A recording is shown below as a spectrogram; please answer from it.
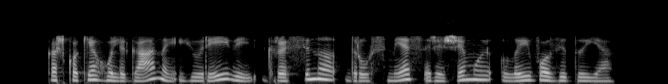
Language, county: Lithuanian, Vilnius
